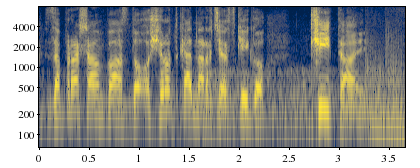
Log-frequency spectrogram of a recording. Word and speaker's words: Kühtai: was do ośrodka narciarskiego kithai centrum hit i kit i zapamiętajcie tak wymawia się nazwę nie kishtainy który tak tylko kilka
